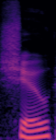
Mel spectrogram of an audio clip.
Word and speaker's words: Shiu: Sh I you so it is spelt it's pronounced shoe but it's shi yu t steward shoe calm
